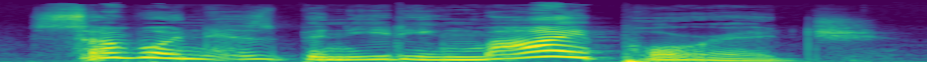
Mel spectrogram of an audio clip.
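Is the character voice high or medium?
medium. A medium-pitched voice says it. The middle-sized bear is speaking. "in her medium-sized voice"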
